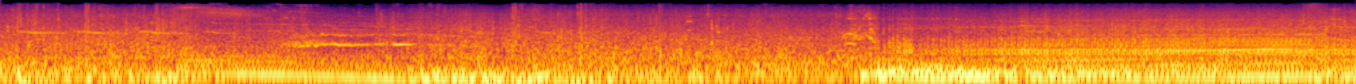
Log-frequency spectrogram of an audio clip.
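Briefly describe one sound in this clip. A motorcycle engine starts up and revs loudly.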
